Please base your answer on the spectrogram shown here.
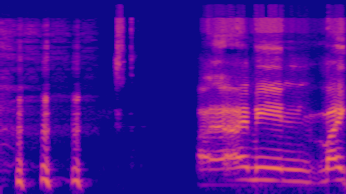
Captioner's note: laughs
